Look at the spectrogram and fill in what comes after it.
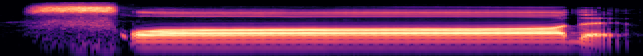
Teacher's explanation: سین، شین، صاد، اب اس کو ہم سواد نہیں پڑھیں گے، سواد پڑھیں گے تو اس میں واو پڑھا جائے گا، سیدھا سیدھا پڑھنا ہے، ہونٹوں کو گول نہیں کرنا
